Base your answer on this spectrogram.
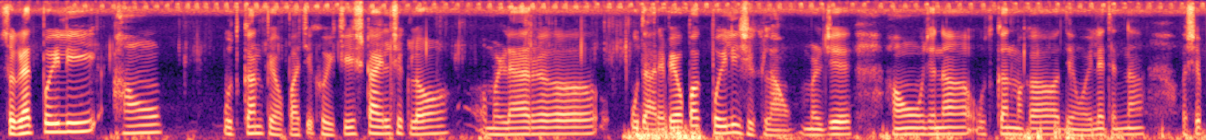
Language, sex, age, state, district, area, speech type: Goan Konkani, male, 30-45, Goa, Canacona, rural, spontaneous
